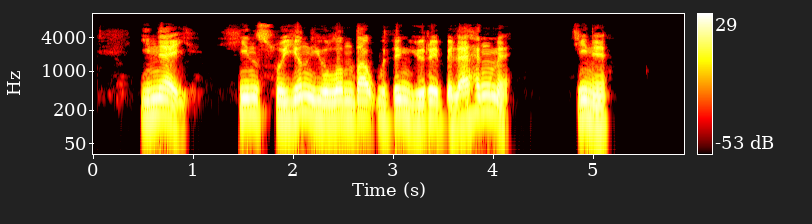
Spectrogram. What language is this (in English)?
Bashkir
